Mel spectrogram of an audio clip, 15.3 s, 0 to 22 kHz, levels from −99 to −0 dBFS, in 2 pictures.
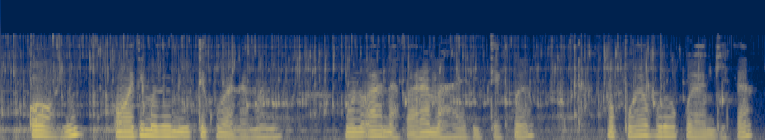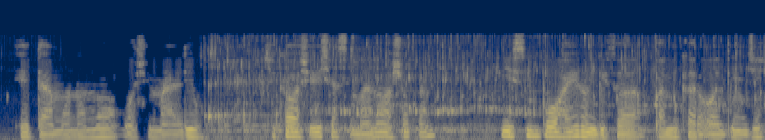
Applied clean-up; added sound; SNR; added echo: none; Liquid; 15 dB; none.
